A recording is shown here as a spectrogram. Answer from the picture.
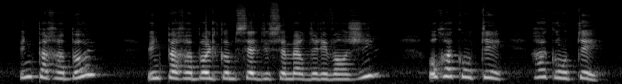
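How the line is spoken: Children exclaiming together. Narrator (French): s'écrièrent tous mes enfants

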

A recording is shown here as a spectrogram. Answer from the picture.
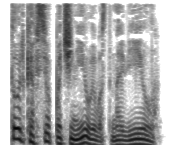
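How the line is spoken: Groaning. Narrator (Russian): простонал

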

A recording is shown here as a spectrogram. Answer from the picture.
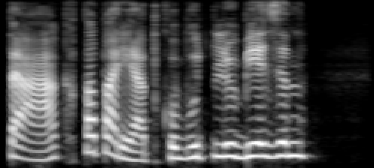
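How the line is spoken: Stern command. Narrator (Russian): строго велела Руха

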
